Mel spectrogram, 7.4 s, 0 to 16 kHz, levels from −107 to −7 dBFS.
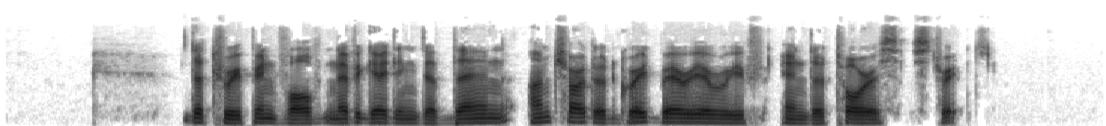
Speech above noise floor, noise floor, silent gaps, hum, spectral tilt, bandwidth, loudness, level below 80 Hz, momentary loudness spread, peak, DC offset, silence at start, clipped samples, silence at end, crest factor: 67 dB; -87 dBFS; none; none; -6.5 dB/octave; 7.4 kHz; -20 LUFS; -54 dBFS; 8 LU; -2 dBFS; under 0.1%; 1.25 s; under 0.1%; 1 s; 20 dB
